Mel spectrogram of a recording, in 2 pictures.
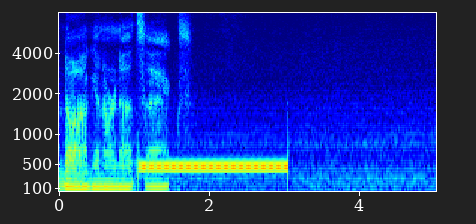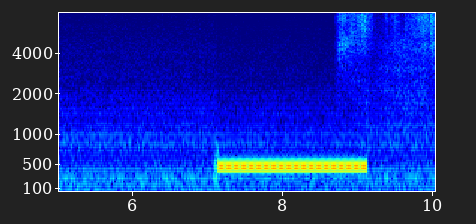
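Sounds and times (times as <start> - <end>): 
speech: 0.1 - 1.8
telephone ringing tone of an outgoing call: 1.2 - 3.1, 7.1 - 9.2.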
